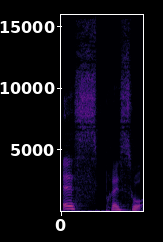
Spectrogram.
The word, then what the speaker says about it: espresso: s'écrit b ureau et un expresso se dit en italien espresso avec un s à la place du x et en faisant le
